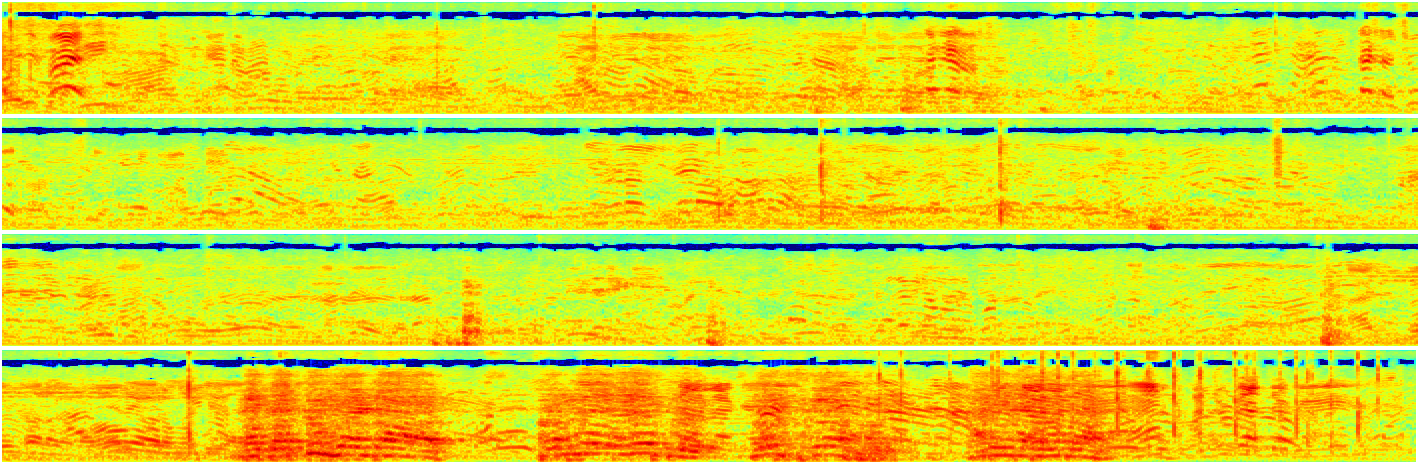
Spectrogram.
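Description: A crowd of people chatters and shouts outdoors.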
